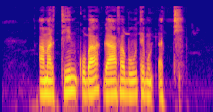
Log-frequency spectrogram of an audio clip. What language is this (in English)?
Oromo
